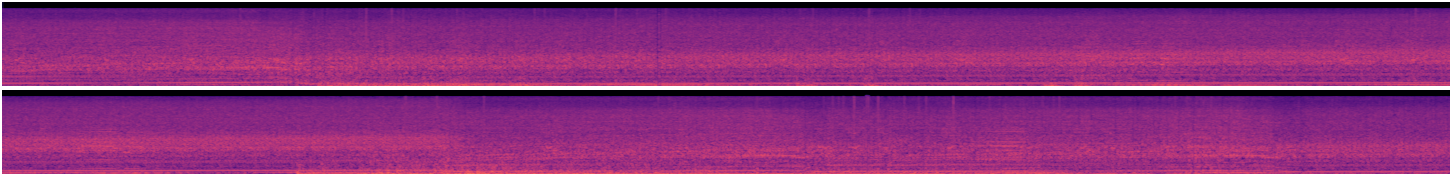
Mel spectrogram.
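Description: A sports car engine roars steadily as the car speeds along a road.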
